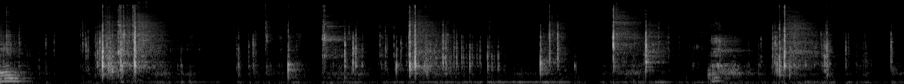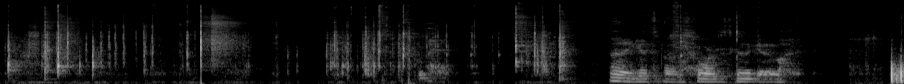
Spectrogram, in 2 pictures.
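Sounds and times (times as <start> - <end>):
plastic toy car cracking underfoot: 0.0 - 15.0.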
